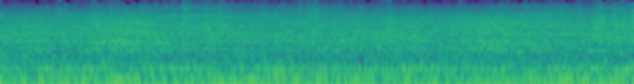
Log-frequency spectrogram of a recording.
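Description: CSX unit coal train rolling past with a steady, loud low rumble.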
